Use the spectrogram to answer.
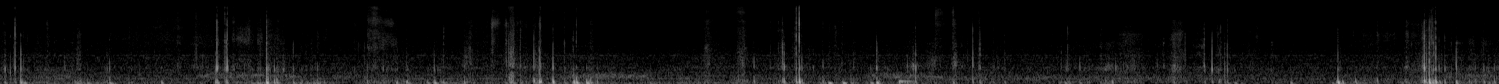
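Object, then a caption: Leather glasses case. A small, hollow brown leather pouch-style glasses case is held in the hand and tapped and scratched with long red nails. Quiet, muffled, low-weighted taps mix with soft scratchy rustles, with occasional sharper clicks that stand out brightly above the steady hush.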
